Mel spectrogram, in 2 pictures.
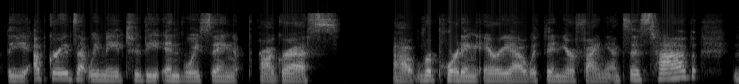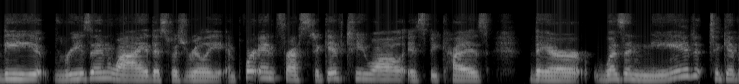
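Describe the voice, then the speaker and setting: A woman hosting a live webinar as a product trainer, explaining a software feature step by step in a conversational way and addressing attendees directly. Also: fairly low pitch. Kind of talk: live screen-share walkthrough, instructional.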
